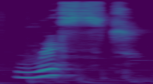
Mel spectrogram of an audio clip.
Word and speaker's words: wrist: So the letter W is always silent when it's at the start of the word and in front of the letter R, like in right, wrote, wrist, wrong.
